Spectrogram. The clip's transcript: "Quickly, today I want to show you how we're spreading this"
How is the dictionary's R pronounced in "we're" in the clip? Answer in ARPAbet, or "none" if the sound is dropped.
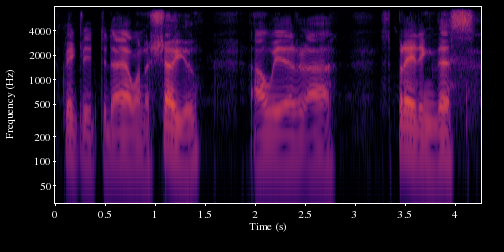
R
